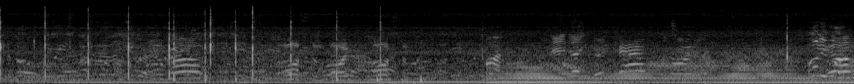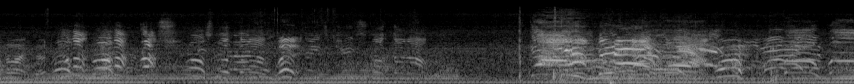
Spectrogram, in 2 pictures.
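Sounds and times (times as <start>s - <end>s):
players shouting and calling: 0.0s - 7.2s, 7.8s - 17.0s
steady engine hum: 0.0s - 17.0s.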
